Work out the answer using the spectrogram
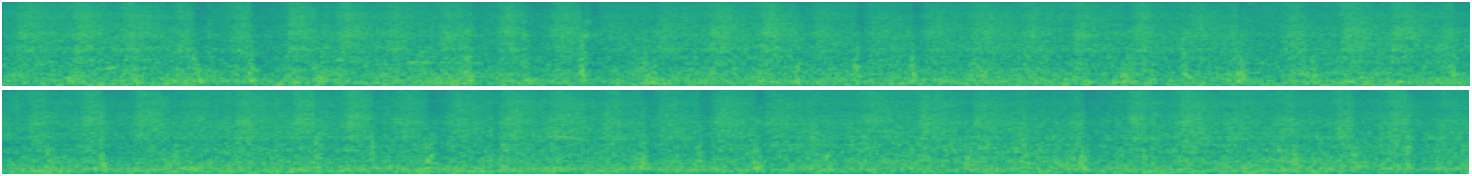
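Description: Train running along the track: a steady rumble with many irregular wheel clicks.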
